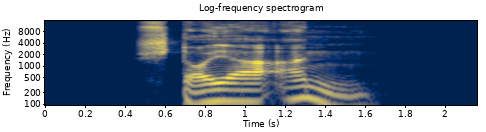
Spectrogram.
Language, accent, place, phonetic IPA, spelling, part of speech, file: German, Germany, Berlin, [ˌʃtɔɪ̯ɐ ˈan], steuer an, verb, De-steuer an.ogg
- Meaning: inflection of ansteuern: 1. first-person singular present 2. singular imperative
